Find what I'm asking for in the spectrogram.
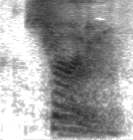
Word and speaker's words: Czerny: And you actually, Henry Czerny. – Czerny.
